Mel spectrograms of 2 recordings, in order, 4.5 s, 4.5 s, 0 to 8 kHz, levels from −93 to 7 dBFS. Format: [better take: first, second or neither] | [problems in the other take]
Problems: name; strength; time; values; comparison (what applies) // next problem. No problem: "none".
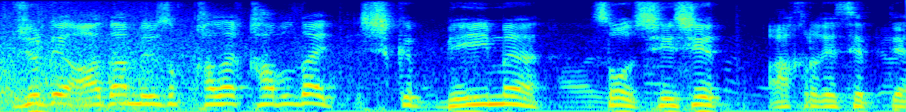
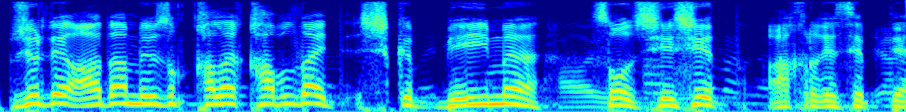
second | background sound (Thunder); 16 dB below the speech // room echo; dies away in 0.2 s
